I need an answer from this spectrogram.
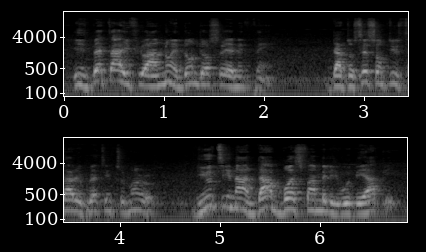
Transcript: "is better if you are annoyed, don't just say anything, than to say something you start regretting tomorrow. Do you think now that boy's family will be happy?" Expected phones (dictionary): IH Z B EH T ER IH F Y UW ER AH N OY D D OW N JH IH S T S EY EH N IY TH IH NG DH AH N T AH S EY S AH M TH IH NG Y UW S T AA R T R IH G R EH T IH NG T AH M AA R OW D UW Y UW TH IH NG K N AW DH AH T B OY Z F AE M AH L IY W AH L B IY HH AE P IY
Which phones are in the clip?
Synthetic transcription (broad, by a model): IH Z B EH T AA IH F Y UW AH N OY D D OW N JH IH S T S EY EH N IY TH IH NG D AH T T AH S EY S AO M T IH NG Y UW S T AA T R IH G R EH T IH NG T AH M AA R OW D UW Y UW T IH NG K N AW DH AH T B OY S F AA M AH L IY W AH L B IY HH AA P IY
